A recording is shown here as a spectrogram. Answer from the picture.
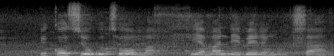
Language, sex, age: South Ndebele, female, 22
